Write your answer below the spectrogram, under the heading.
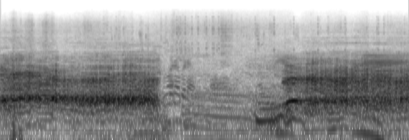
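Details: Kharai camel, the unique swimming camel breed of the coastal belt of Kutch district, Gujarat, during mating; loud droning, gurgling bellow with a strong steady tone, dropping to a quieter rumble midway, then resuming at full strength.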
